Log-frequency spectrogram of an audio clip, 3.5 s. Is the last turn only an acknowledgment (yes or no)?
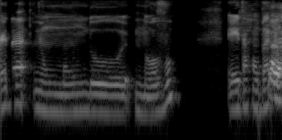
no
